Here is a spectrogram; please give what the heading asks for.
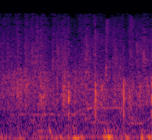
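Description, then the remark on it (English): A crowd at a summit in Greenville, South Carolina claps steadily for themselves for getting up early in the morning, a dense wash of many hands at moderate loudness with no break, sounding like a sizable audience. “And give yourselves a round of applause for getting up early this morning.”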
